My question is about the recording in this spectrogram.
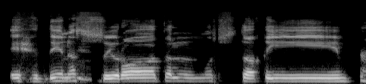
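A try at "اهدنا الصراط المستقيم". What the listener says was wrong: हाँ, इसमें एक तो हा पर कलकला हो रहा है, और दूसरे एक जो गलती हो रही वो हा निकल रहा है, हा नहीं है। हा और हा में हमको फर्क रखना है। इहदिनस नहीं, बल्कि इहदिनस, छोटी हा, जिसको हम उर्दू में छोटी हा कहते हैं।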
